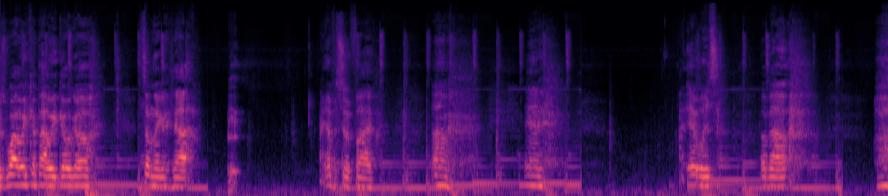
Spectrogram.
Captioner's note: burp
